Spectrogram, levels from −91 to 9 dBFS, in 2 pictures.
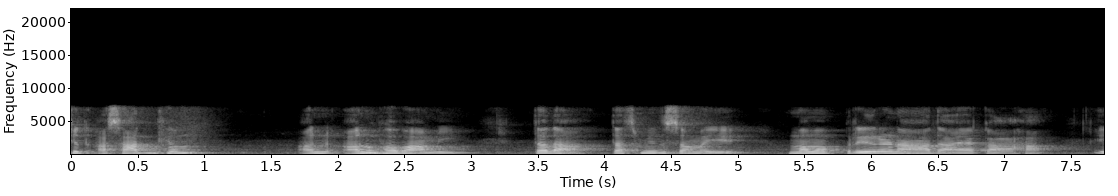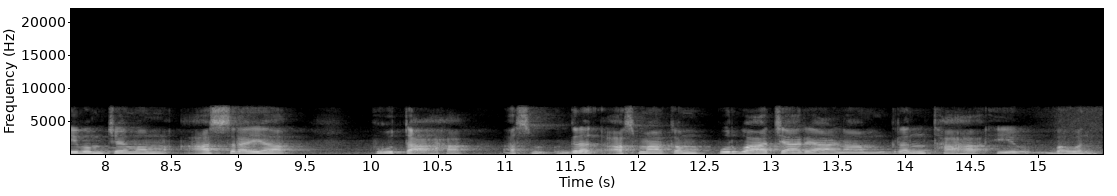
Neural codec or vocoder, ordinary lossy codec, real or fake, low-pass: none; none; real; 7.2 kHz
